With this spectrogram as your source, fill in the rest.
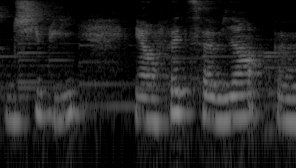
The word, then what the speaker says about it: Ghibli: juin 1985 du coup cela en fait se prononcent chibli et en fait ça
